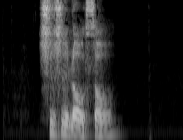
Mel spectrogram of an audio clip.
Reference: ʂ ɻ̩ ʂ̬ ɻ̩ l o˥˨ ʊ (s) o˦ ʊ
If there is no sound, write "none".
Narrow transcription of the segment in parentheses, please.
s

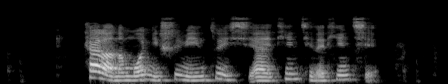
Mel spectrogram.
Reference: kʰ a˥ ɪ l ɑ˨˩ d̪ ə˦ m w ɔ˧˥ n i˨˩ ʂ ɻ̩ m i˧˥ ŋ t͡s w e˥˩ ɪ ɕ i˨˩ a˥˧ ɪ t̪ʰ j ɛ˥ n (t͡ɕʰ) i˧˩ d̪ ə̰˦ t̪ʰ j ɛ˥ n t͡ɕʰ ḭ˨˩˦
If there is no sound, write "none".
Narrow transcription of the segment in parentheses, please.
t͡ɕʰ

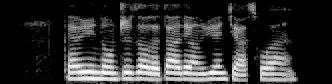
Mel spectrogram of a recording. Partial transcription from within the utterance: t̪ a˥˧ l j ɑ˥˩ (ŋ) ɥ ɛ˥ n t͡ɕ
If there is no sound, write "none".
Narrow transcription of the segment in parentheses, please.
ŋ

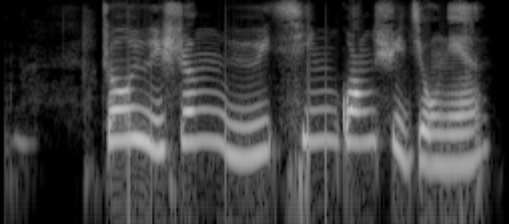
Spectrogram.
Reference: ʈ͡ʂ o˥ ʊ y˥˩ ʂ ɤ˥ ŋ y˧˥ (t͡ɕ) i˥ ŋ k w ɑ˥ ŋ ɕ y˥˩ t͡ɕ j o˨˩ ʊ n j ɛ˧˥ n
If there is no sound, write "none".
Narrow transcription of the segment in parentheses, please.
t͡ɕʰ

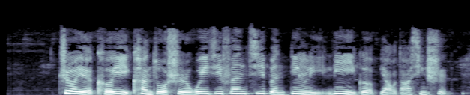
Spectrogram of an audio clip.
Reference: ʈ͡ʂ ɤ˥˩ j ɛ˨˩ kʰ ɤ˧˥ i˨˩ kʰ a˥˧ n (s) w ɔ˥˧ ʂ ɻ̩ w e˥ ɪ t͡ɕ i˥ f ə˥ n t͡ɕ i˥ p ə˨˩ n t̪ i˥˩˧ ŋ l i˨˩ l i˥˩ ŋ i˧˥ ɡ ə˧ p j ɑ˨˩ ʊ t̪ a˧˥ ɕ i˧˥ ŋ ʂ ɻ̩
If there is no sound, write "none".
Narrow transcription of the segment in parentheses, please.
t͡s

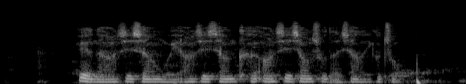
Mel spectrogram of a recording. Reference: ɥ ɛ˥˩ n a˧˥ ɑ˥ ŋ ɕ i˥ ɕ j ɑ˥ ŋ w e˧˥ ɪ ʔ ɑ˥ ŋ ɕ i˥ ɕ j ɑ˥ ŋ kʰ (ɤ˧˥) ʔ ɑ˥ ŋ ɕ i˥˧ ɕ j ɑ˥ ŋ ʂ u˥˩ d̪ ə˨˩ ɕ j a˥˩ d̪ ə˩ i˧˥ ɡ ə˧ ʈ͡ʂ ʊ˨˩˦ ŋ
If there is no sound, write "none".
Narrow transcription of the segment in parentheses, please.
ɤ˥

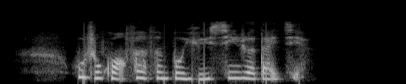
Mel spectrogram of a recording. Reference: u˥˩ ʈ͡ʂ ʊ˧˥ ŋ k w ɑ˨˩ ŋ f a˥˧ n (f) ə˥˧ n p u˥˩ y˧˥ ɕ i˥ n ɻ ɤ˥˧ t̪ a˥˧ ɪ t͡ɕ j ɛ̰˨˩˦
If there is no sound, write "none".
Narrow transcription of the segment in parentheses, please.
f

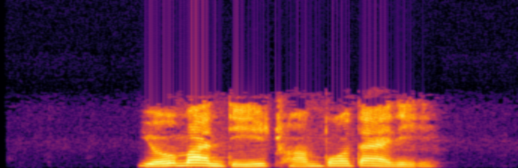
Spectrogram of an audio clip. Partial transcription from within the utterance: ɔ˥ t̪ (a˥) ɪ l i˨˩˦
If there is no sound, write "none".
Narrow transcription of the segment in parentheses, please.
a˥˩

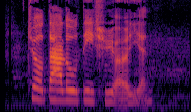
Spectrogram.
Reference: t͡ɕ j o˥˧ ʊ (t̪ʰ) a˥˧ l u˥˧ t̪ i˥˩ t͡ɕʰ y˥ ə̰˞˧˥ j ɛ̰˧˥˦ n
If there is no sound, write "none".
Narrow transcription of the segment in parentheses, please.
t̪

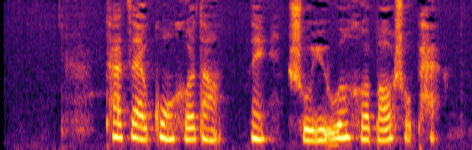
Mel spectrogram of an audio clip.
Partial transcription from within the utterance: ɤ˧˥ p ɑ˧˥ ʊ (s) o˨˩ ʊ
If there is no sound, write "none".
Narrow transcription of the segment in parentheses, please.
ʂ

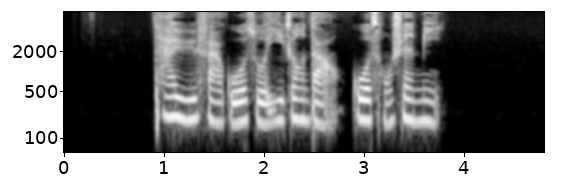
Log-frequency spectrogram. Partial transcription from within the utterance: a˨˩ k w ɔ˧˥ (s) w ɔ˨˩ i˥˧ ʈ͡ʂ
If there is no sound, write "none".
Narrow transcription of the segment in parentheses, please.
s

